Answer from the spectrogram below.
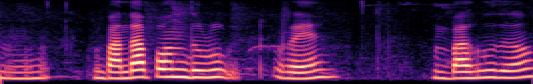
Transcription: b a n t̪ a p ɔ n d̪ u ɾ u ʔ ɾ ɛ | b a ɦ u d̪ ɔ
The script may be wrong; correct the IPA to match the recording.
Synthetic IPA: b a n d̪ a p ɔ n d̪ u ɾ u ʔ ɾ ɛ | b a ɦ u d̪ ɔ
